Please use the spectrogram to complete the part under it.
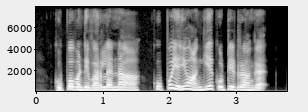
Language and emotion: Tamil, disgusted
